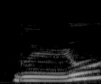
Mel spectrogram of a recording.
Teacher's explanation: 국물로 소리가 날 때는 국의 기역이 이응으로 바뀌어서 소리가 나는 것이죠. 기역이 이응으로 바뀌는 비음화 현상으로 볼 수 있고요.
